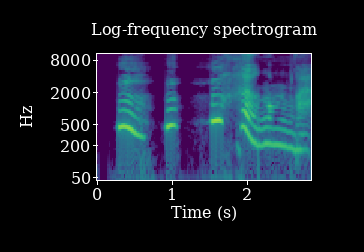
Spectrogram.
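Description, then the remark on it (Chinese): A voice acts out a big yawn for a big fat cat in a children's story: a few short voiced breaths, then a long, drawn-out groaning exhale sliding downward in pitch, fairly loud. “大肥猫阿发打了个大哈欠。”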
